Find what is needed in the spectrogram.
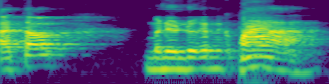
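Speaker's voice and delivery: ordinary talk, nothing marked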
